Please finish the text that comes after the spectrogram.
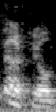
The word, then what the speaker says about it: Benefield: Benefield, right?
